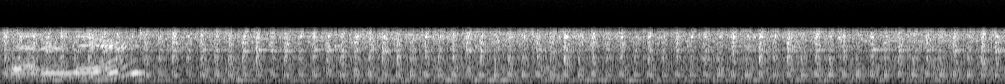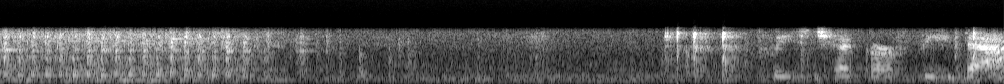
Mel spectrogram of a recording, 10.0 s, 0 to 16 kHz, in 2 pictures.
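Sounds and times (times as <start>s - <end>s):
sewing machine running: 0.0s - 6.7s.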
